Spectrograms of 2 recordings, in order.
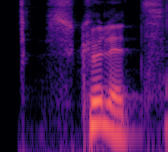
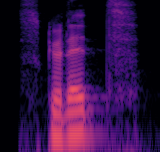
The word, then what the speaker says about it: squelette: finit par c'est lequel squelette ah ouais effectivement attends çaette P galipette boulette chouette il faut chouette squelette squelette squelette prononcer chaque lettre attention chaque lettre de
